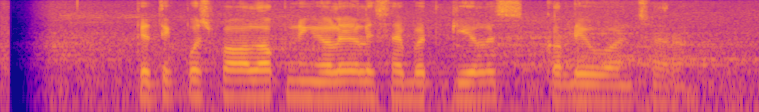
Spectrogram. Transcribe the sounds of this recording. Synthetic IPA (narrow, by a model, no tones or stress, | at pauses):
t̪it̪ɪk̚puspalɔk̚niŋɡalielisabɛt̪̚ɡilskərdiwwaɲt͡ʃaɾa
